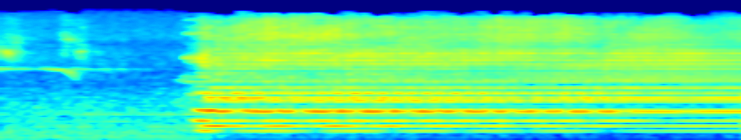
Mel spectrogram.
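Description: A locomotive horn blares loudly and steadily.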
